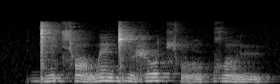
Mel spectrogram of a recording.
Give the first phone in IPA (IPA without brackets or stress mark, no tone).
ɡ͡ǀ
